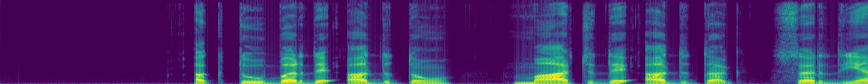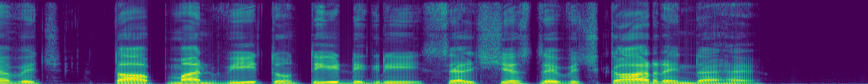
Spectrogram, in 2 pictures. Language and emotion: Punjabi, neutral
